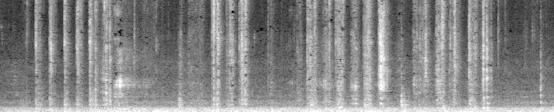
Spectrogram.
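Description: A knife cuts through a vaala fish along the central bone, giving a close, faint series of scraping and crunching strokes in an irregular rhythm.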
